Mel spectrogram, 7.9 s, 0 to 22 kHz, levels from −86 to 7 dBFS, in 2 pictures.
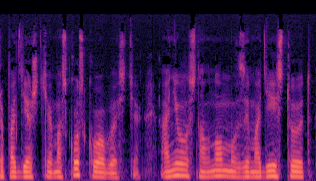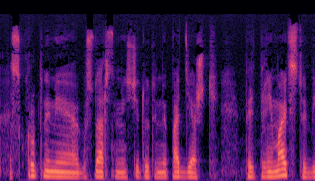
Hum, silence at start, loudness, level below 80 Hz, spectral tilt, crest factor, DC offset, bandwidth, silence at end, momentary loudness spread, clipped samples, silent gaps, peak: none; 0 s; -22 LUFS; -54 dBFS; -5 dB/octave; 18 dB; under 0.1%; 16 kHz; 0 s; 8 LU; under 0.1%; none; -4 dBFS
